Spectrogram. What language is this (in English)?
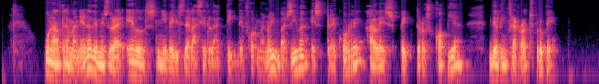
Catalan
